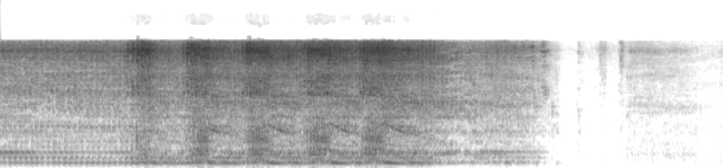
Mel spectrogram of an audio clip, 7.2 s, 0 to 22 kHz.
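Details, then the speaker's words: Roughly 90cc single-cylinder pit bike found on a rubbish pile, starting right away after a spark plug change. It revs up and down evenly, a little noisy in the top end while the oil circulates. Otherwise it sounds healthy. "yes straight away so it's a little bit noppy in the top end just give it a chance to get the oil around the place"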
